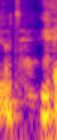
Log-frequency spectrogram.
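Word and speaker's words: Yōtei: It's pronounced Yotei. Okay. See, I keep saying, Yep. I said, my first thought, I read a lot of manga, watch a lot of anime. You see an EI, it's A. It's A.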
